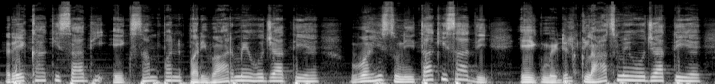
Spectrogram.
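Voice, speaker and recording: A man narrating a scripted village folk story, reading in an expressive, animated way. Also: a little high, unhurried.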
